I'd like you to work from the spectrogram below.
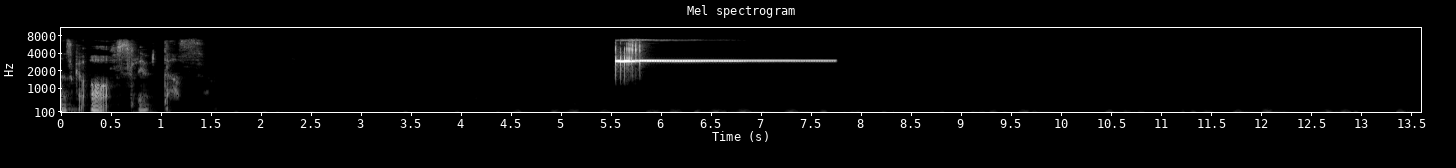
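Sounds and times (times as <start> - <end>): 
speech: 0.0 - 1.3
single clear bell chime struck to start an exercise: 5.6 - 7.8.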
